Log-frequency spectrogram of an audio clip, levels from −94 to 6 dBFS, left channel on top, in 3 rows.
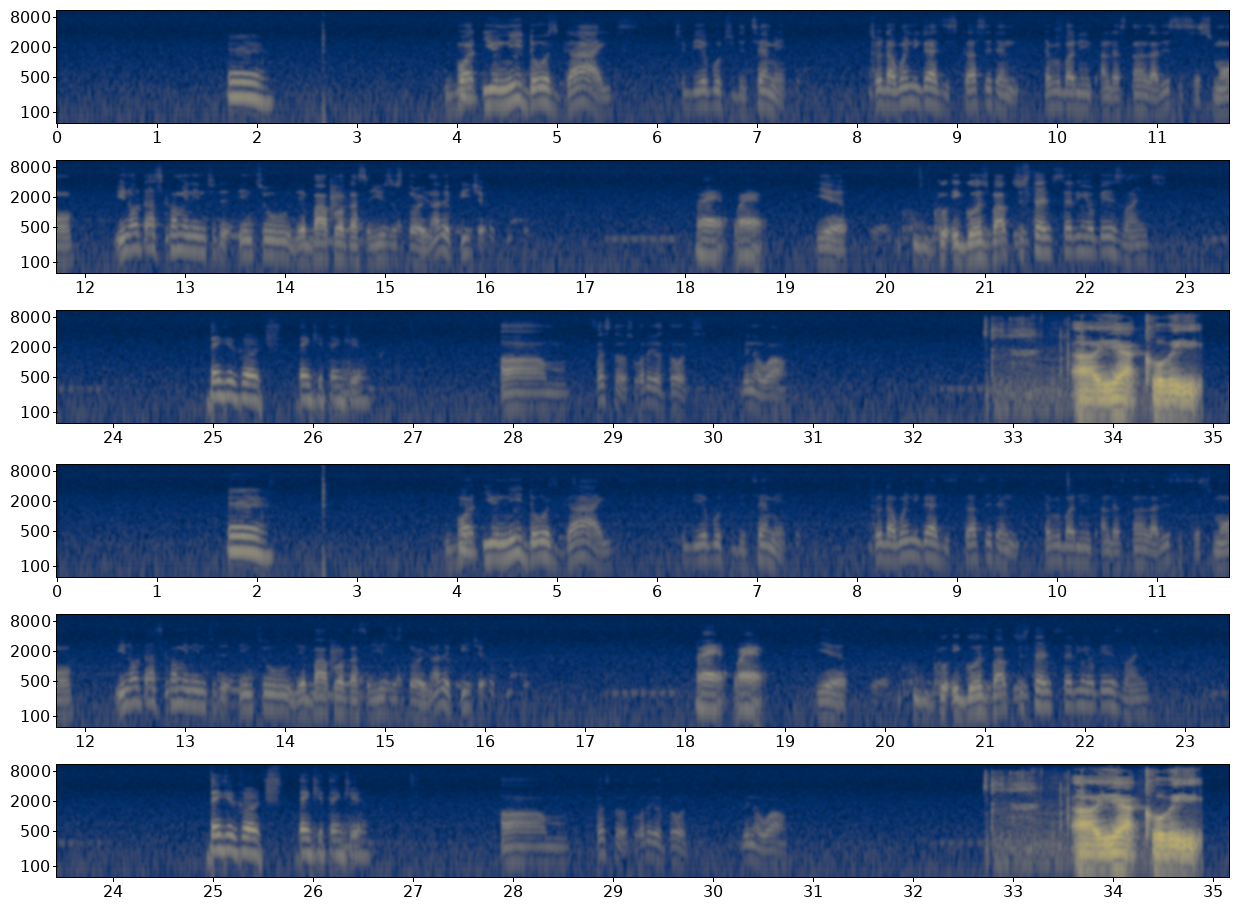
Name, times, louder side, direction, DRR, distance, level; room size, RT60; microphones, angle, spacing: voice 1, 1.7-2.2 4.0-4.1 13.4-13.6 18.1-18.8 24.9-26.6, right 3 dB, 40° right, 1.9 m, -41 dB
voice 2, 3.9-5.5 6.2-7.3 8.1-9.6 9.9-11.9 12.3-16.0 19.3-19.6 20.2-22.6 26.3-26.5 27.9-28.6 28.8-29.8 30.3-30.7, left 2 dB, 80° left, 5.6 m, -46 dB
voice 3, 32.8-33.3 33.6-34.9, right 2 dB, 15° right, 0.6 m, -23 dB
head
